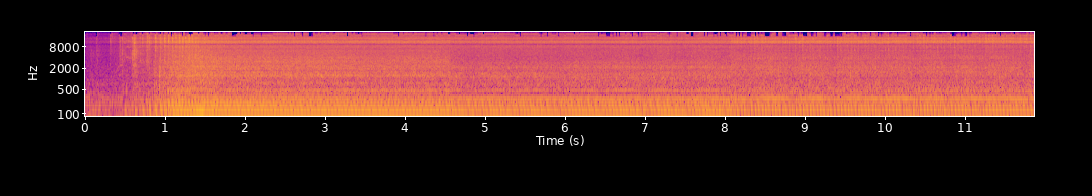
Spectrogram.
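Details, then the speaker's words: Small engine (Honda-type with pilot jet) starts, then spits, sputters and surges as the automatic choke opens, from a clogged pilot jet. "as soon as the automatic choke opens up on this engine it starts spitting and sputtering and surging and carrying on and doing all kinds of annoying things"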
